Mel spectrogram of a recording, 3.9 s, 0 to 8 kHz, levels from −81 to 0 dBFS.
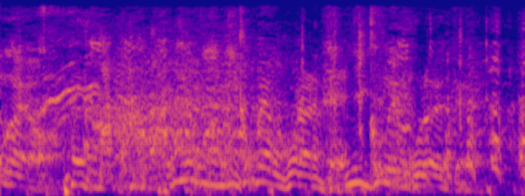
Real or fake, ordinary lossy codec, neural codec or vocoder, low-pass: fake; none; vocoder, 44.1 kHz, 80 mel bands, Vocos; 7.2 kHz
